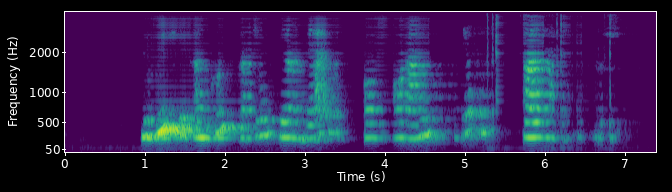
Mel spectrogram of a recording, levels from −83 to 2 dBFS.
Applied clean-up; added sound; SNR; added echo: neural mask model DeepFilterNet 3.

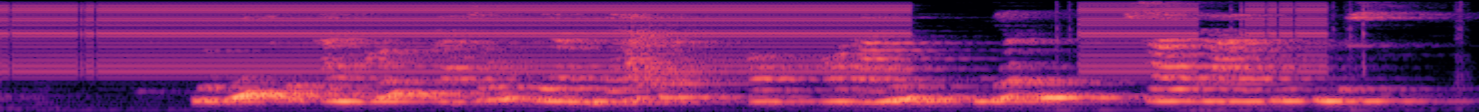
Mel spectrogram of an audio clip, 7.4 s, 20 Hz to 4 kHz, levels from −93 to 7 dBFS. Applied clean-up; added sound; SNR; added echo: none; Alarm; 12 dB; reverberation time 1.0 s.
